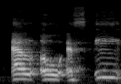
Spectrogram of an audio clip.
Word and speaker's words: lose: So pronounce the first one, Lose, as lose with a Z.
